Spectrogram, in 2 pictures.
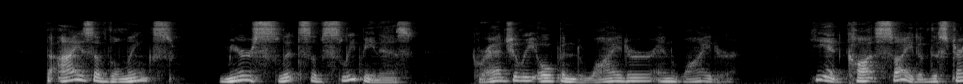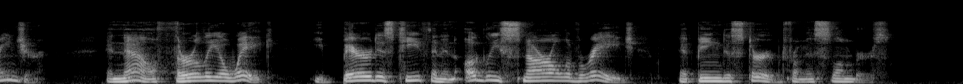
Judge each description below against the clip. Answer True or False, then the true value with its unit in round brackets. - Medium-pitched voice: True (145 Hz)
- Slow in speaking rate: True (130 wpm)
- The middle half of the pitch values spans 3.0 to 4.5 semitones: False (5.1 semitones)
